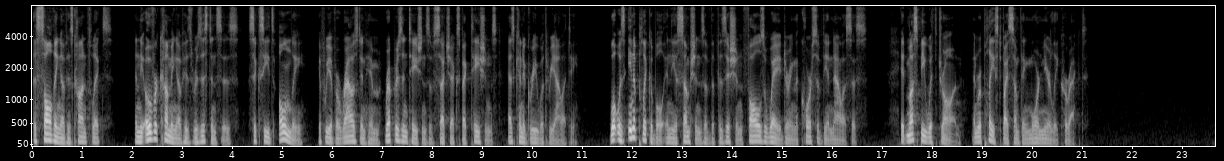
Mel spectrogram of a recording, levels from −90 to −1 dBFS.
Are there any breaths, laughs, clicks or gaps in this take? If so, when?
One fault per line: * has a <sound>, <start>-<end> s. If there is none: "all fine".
all fine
